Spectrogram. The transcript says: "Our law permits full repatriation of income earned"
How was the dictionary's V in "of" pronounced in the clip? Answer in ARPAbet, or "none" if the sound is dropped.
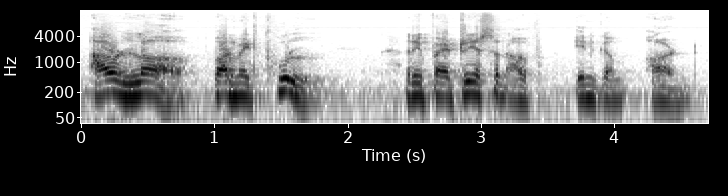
P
